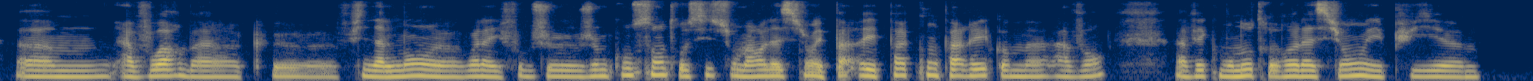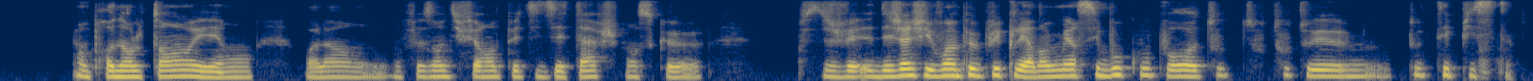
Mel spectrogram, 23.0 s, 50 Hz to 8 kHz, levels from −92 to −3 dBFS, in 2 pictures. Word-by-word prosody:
hem, 170 0 -3
à 170 - -3
voir, 180 +3 0
bah, 165 -1 -4
que 85 -2 -8
finalement, 175 +1 0
heu, 165 -1 -1
voilà, 175 -1 -1
il 160 - -4
faut 160 - -12
que 170 - -8
je 170 -1 -4
je 175 +2 -4
me 180 - -2
concentre 210 +3 -3
aussi 185 +4 -4
sur 195 -1 -8
ma 170 -2 -1
relation 180 - -1
et 90 - +1
pas - - -5
et 185 -1 +3
pas 195 +3 -3
comparer 190 -1 -2
comme, 175 0 -4
heu, 175 +1 -5
avant, 175 +5 -6 0.5
avec 170 +1 -4
mon 170 -1 0
autre 180 -2 -2
relation 175 +2 0
et 170 -3 -2
puis, 170 0 -6
heu, 160 -1 -3 1.0
en 170 -2 +1
prenant 165 0 +5
le 165 - +4
temps 170 +2 +2
et 155 -3 +5
en 155 +1 -4 0.4
voilà, 155 +1 -2
en 155 +2 -9
faisant 165 +1 -1
différentes 165 0 -1
petites 160 -1 -5
étapes 165 +1 0
je - - -10
pense 165 -1 -7
que 75 0 -2 0.7
ps - - -14
je 165 - -1
vais 160 +1 +4
déjà 170 +4 +7
j'y 195 -1 +5
vois 185 +2 +6
un 190 - +7
peu 195 0 +6
plus 200 +2 +4
clair, 170 -5 +7
donc 165 +1 +5
merci 185 +3 +3
beaucoup 210 +2 +2
pour, 175 -4 +4
heu, 170 - +7
toutes 200 +3 -9
t - - -24 0.2
toutes, 200 -2 -13
heu, 175 +1 +2 0.2
toutes 205 -2 -7
tes 205 - +1
pistes. 185 -7 -8
170 Hz, 185 wpm, -22 LUFS, 165-185 Hz, 1.0 s, déjà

